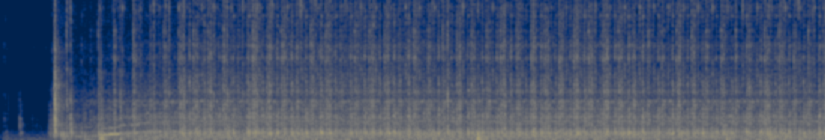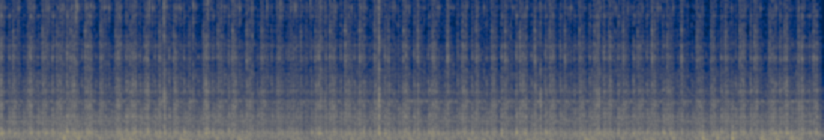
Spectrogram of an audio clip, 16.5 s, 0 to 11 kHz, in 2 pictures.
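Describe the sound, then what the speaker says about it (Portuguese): A Singer SE9185 sewing machine automatically stitches a buttonhole, starting with a click and then running in a steady, close mechanical whir with a fast stitching rhythm throughout. "a máquina irá iniciar e finalizar a casa de botão automaticamente"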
